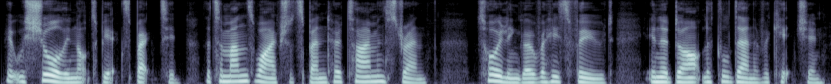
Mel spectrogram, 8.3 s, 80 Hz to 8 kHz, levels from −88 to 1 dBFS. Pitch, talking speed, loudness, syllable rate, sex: 160 Hz, 210 wpm, -17 LUFS, 5.1 syllables/s, female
